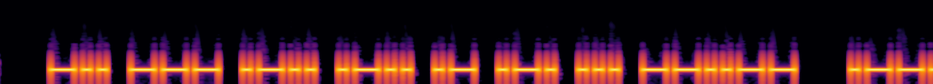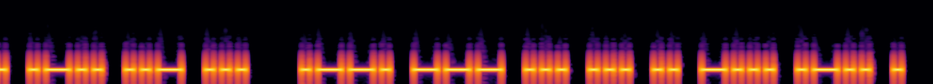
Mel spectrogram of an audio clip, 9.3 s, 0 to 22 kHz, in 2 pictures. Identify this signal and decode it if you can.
Morse code, heard as a keyed tone, about 30 wpm, 700 Hz. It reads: DOLLARS, PLUS POSSIBLE
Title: A Sound Of Thunder 30wpm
